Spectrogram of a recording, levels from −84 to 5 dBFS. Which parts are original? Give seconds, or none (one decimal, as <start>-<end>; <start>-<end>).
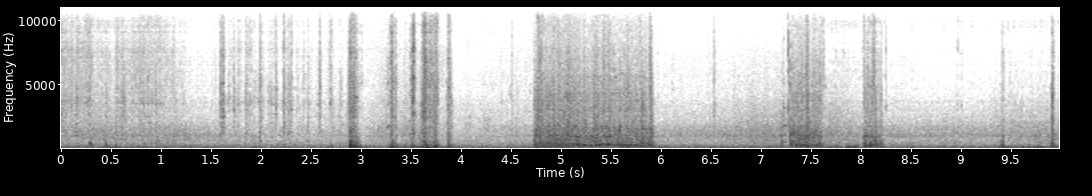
2.9-7.6

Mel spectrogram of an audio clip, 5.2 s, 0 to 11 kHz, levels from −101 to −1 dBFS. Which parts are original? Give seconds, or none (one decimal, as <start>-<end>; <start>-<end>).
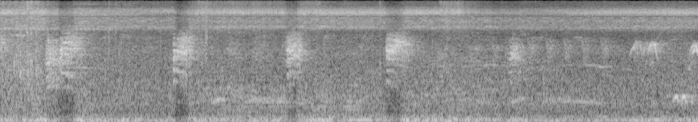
0.0-1.3; 2.4-3.3; 3.9-5.2

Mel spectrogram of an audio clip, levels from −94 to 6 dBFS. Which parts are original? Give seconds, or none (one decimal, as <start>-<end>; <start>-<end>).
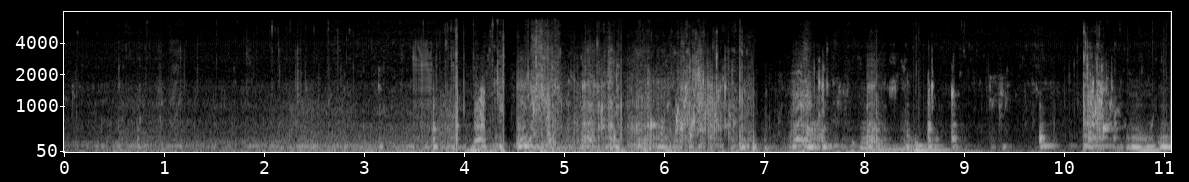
0.0-4.2; 8.5-11.1

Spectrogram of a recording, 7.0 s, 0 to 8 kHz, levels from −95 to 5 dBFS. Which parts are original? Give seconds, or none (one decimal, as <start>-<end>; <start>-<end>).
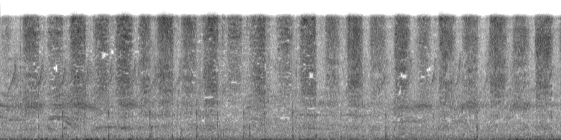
0.4-1.8; 2.4-4.1; 4.9-5.5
